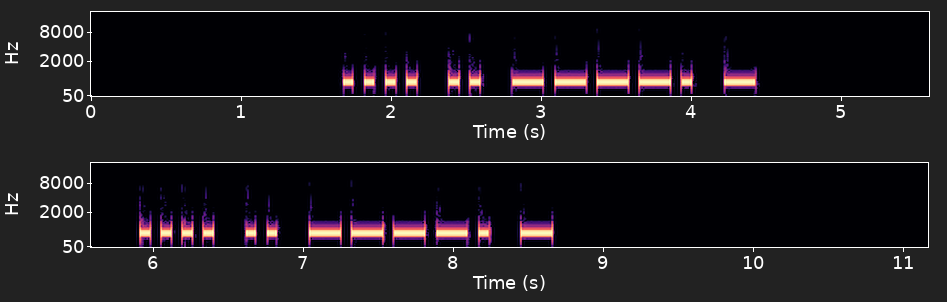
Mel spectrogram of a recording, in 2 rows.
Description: Morse code, heard as a keyed tone, about 17 wpm, 700 Hz. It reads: HI9T HI9T
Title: DXCC-100 Call Signs - 4 Characters - Repeated 2x - 17wpm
